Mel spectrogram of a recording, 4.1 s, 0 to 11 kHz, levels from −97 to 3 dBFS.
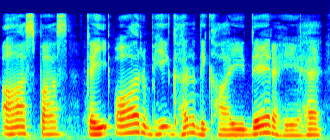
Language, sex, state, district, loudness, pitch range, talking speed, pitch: Hindi, male, Jharkhand, Ranchi, -16 LUFS, 130-165 Hz, 130 wpm, 150 Hz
